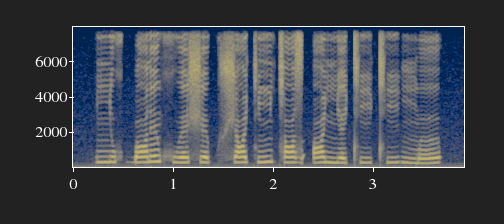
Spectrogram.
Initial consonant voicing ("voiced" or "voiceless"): voiced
